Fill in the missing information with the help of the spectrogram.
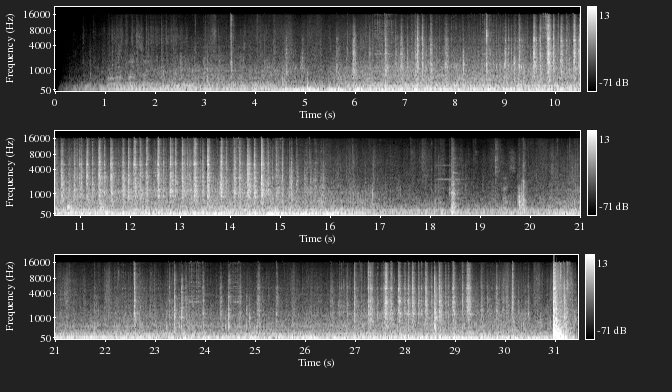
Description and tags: Rolling Hospital Bed
Rolling a hospital bed on an empty wing of Mount Sinai Beth Israel Hospital
bed, electronic, hallway, Hospital, rolling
